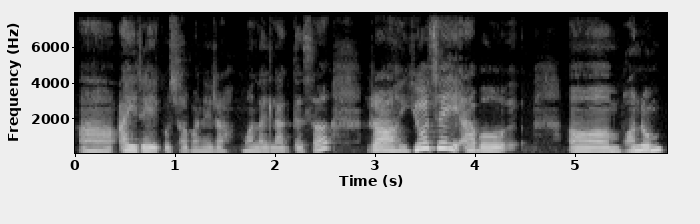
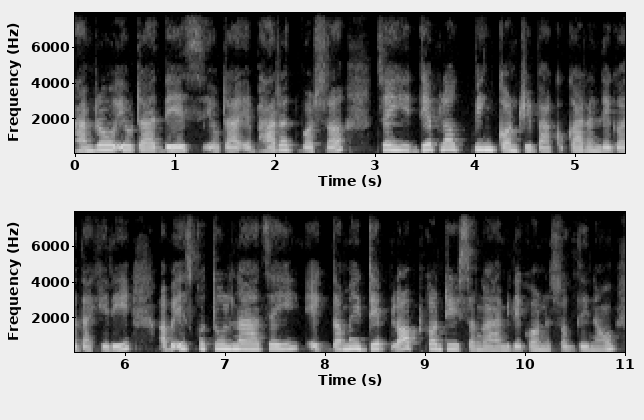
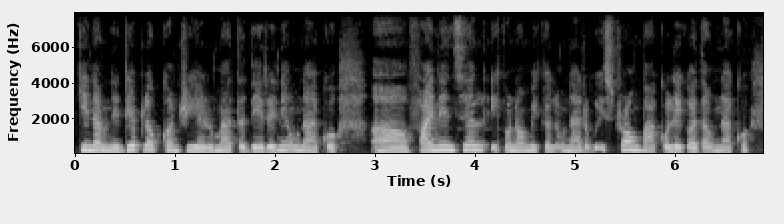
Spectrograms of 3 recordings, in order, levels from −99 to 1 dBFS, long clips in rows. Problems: background sounds at intervals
